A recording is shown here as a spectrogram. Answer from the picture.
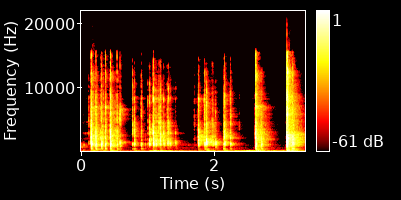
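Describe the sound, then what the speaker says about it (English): Close, clattering bursts of typing on a keyboard with a sticking spacebar, clustered keystrokes broken by short pauses, ending in one sharp louder clack. "just the spacebar kept getting stuck"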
